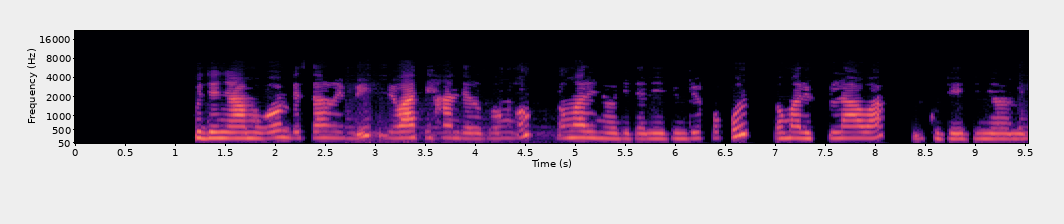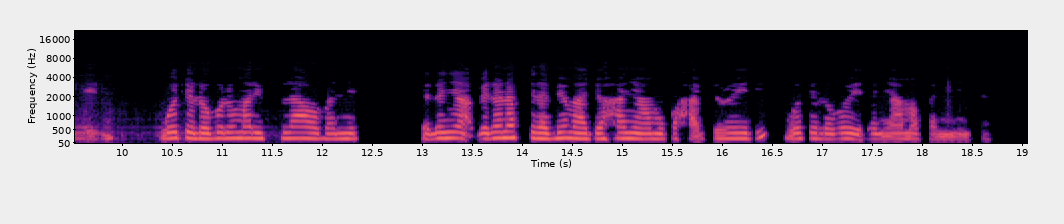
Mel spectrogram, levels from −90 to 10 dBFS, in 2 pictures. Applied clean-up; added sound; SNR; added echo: neural separator model SepFormer DNS4.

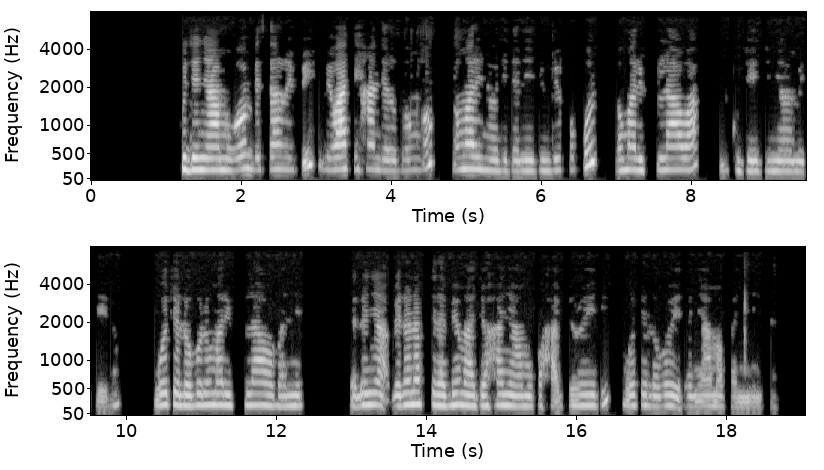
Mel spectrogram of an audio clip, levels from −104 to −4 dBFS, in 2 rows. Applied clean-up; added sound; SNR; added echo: none; none; none; none.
